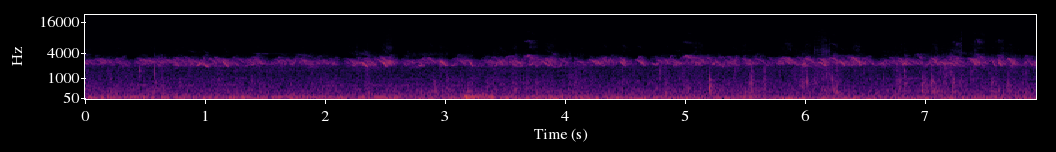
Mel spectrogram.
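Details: Newly arrived two-day-old chicks of domestic chicken cheeping together in a constant chorus of short high piping notes, some sharper chirps standing out, with low background rumble.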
